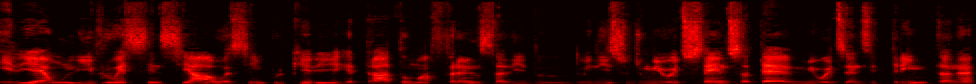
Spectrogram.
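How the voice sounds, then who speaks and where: A man's fairly high voice with big swings in loudness, a fairly slow pace, hardly any pauses, somewhat breathy delivery and fairly even intonation. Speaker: federal judge. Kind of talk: interview conversation.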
